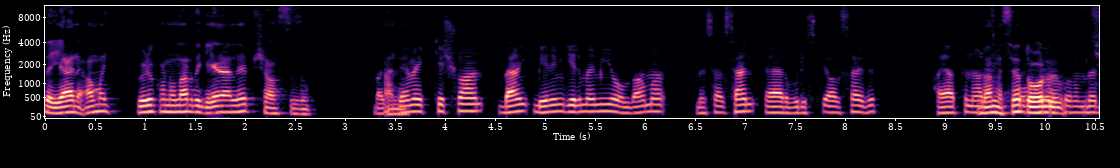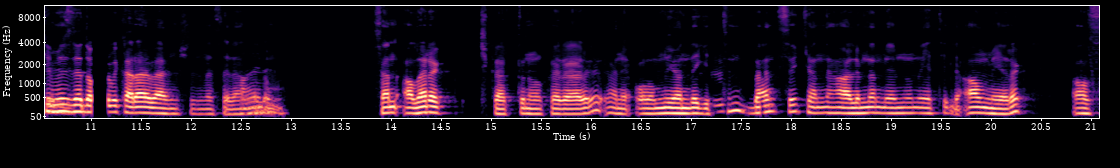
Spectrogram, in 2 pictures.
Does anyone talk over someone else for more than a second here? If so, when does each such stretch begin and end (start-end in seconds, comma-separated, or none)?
9.3-10.9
